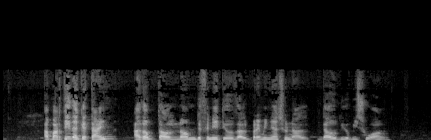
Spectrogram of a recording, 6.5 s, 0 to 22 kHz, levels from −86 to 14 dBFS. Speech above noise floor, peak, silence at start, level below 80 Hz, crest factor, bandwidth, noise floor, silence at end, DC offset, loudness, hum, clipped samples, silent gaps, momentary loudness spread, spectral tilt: 51 dB; 0 dBFS; 0.65 s; -62 dBFS; 18 dB; 11.5 kHz; -68 dBFS; 0.7 s; under 0.1%; -18 LUFS; none; under 0.1%; none; 12 LU; -5 dB/octave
